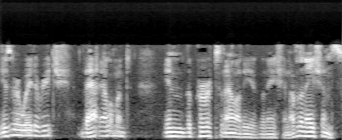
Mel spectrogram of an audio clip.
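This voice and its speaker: Somewhat breathy, the voice carries an American accent and lively intonation. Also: man, medium pitch for a man, fairly quick pace. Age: 70s. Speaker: professor. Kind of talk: interview discussion. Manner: halting.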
